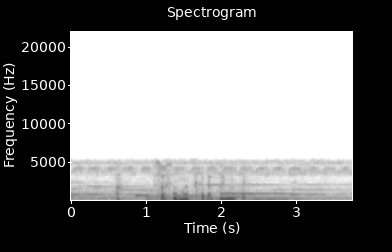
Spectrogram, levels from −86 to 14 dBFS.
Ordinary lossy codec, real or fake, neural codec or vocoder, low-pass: none; real; none; 5.4 kHz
